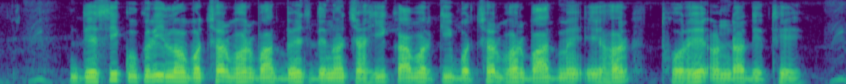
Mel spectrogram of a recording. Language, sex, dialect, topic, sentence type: Chhattisgarhi, male, Northern/Bhandar, agriculture, statement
